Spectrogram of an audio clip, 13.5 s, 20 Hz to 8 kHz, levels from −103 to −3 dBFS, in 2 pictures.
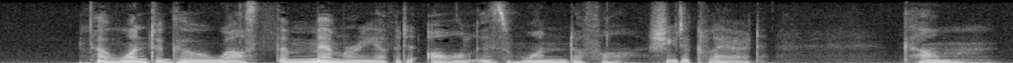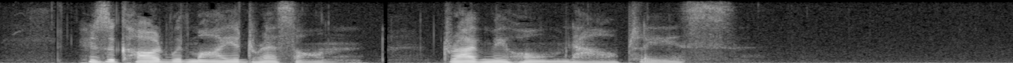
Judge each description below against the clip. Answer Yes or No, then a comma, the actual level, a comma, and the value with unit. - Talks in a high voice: No, medium, 165 Hz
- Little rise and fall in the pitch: Yes, narrow, 1.9 semitones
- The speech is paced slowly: Yes, slow, 120 wpm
